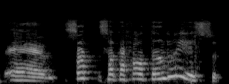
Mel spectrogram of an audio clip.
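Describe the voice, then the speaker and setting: Older Brazilian woman, higher-pitched, soft Rio accent. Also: very animated, a little slow. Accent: softened Rio de Janeiro Brazilian Portuguese. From Rio de Janeiro, Brazil. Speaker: interview guest, radio drama performer and producer. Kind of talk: casual interview chat.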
